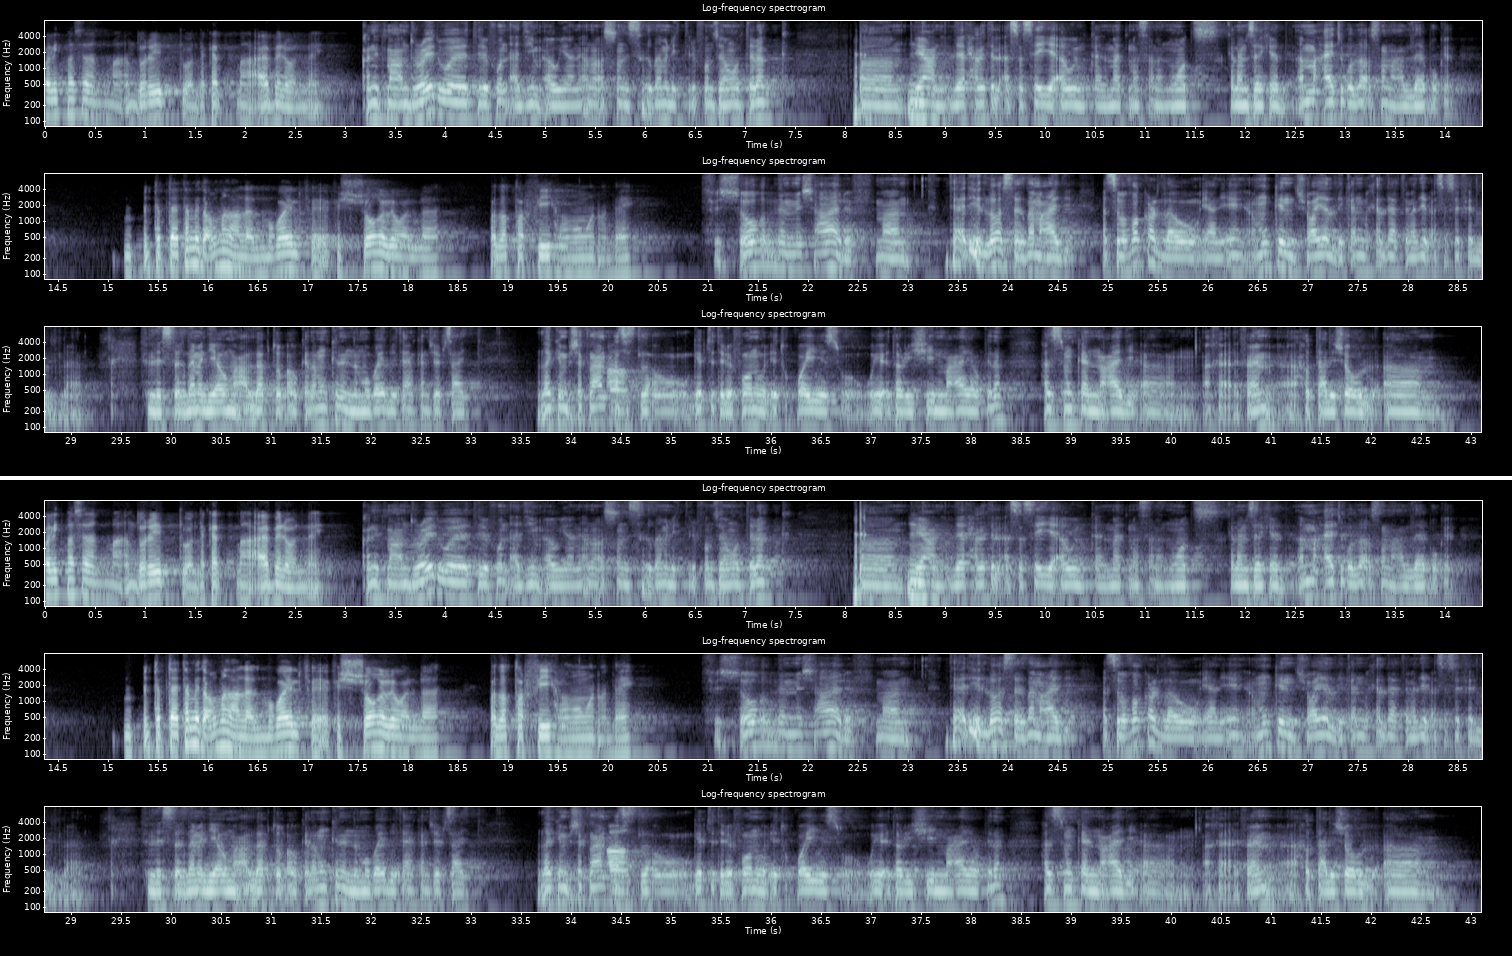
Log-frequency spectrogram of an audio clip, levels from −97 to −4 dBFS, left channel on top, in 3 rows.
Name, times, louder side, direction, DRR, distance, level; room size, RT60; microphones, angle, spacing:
voice 1, 0.0-2.8 8.1-8.2 8.6-8.8 15.2-18.3 18.8-20.2 34.4-34.6, right 2 dB, 75° right, 1.1 m, -24 dB
voice 2, 3.2-7.3 8.1-14.1 21.0-23.0 23.4-24.7 24.9-29.1 29.4-33.0 33.7-42.7, left 2 dB, 30° left, 1.2 m, -27 dB
28.5 x 25.0 x 7.8 m
head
